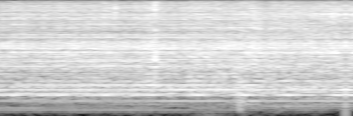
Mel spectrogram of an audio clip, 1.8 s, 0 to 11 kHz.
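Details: Late-1980s Quasar VH5471-K VCR (Panasonic mechanism) running: loud steady rough rumble and hum, capstan motor running too fast, motor smelling slightly heated; cause unclear to owner.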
